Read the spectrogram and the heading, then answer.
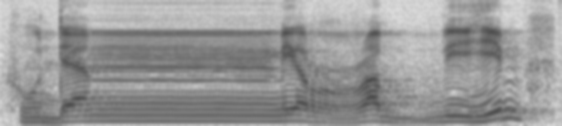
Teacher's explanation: Contoh saat mengucapkan penggalan ayat hudammir rabbihim, terucap hudammir rabbihim tanpa gunnah yang lama. Seharusnya diucapkan dengan gunnah yang lama, hudammir rabbihim, tanpa melipat bibir ke dalam.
